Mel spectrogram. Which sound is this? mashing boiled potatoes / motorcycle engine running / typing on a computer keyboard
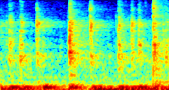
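typing on a computer keyboard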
